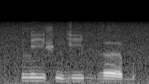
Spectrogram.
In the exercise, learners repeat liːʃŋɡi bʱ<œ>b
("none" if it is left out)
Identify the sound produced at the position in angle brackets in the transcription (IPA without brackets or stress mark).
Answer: ə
